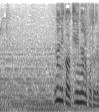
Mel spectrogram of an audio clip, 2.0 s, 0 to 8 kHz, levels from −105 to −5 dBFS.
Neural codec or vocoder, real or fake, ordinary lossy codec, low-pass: none; real; none; 7.2 kHz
